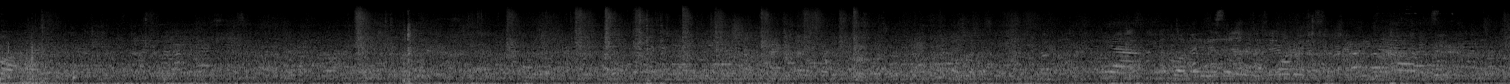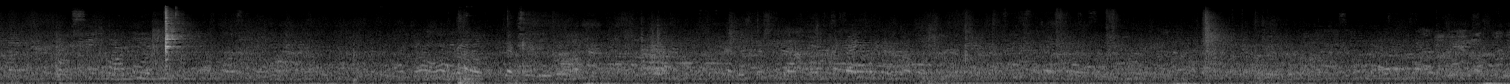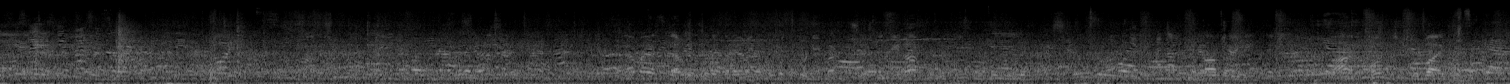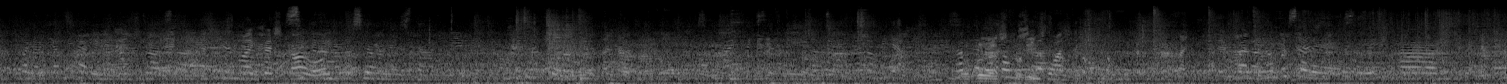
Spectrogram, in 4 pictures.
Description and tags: foodmarket barcelona ambience 3
market, food, central, mercado, barcelona, cars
